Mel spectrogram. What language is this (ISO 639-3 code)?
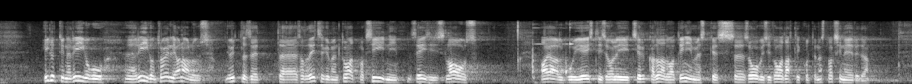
est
